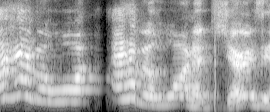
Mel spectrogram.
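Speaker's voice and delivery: voice cracking, swooping and rising in pitch. Explaining they haven't worn a jersey out in years: voice cracking, getting higher. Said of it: "voice cracking though? Why is your voice getting higher?".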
